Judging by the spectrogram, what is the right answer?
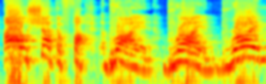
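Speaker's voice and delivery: loud, high exasperated yelling; outraged bellow of his name; furious shout. Real, not acted. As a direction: yell at him, fed up. Furious rant at Brian.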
